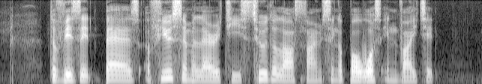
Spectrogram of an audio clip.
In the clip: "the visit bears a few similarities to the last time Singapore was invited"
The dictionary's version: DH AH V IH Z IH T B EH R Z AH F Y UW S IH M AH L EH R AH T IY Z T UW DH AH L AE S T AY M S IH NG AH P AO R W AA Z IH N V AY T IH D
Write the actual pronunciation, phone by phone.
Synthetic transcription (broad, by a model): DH AH V IH Z IH T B EH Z AH F Y UW S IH M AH L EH R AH T IY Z T UW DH AH L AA S T AY M S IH NG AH P AO W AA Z IH N V AY T IH D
